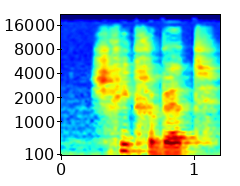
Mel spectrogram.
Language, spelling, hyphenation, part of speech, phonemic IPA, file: Dutch, schietgebed, schiet‧ge‧bed, noun, /ˈsxit.xəˌbɛt/, Nl-schietgebed.ogg
- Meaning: a jaculatory prayer, a hurried prayer said in life-threatening circumstances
